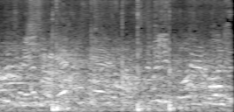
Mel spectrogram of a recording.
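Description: Basketballs bouncing on paving, three dull thumps, amid children's voices and chatter.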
